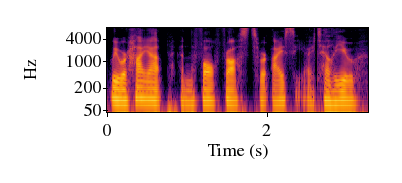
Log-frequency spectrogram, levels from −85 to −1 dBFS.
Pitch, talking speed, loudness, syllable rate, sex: 85 Hz, 240 wpm, -21 LUFS, 5.5 syllables/s, male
